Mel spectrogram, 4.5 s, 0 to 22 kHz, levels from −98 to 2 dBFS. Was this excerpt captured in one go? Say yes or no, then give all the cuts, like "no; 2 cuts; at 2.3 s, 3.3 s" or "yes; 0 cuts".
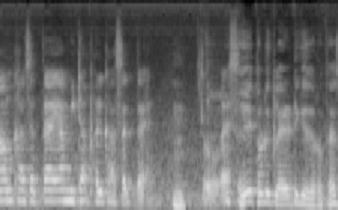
yes; 0 cuts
